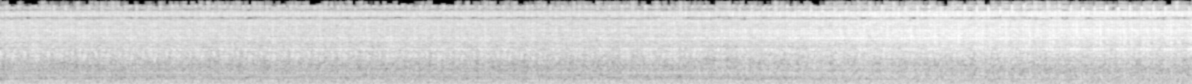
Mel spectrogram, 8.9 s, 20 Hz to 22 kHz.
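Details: 2010 Audi S5 4.2 V8 idling after fuel purge valve replacement: even, steady idle with smooth hum and no ticking or knocking; engine sounds healthy.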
